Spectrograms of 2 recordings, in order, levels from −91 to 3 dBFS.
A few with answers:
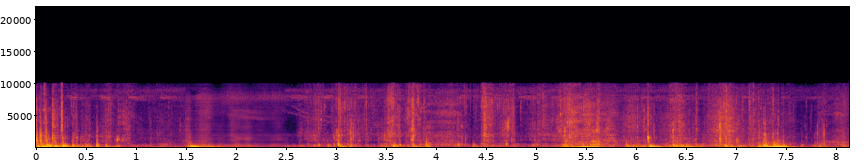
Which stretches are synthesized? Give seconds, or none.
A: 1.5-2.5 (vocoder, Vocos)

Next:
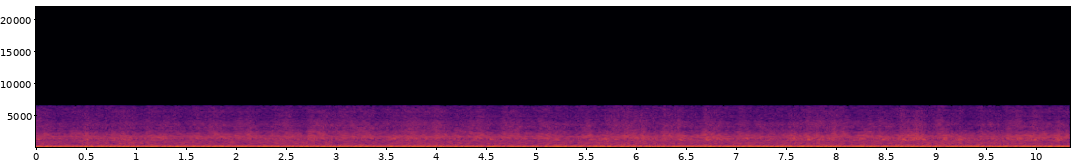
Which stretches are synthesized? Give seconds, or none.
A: 0.0-10.3 (vocoder, HiFi-GAN)

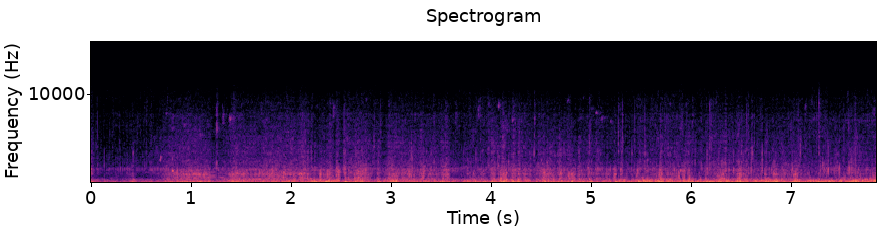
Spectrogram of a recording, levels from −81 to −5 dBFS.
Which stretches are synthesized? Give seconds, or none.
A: none

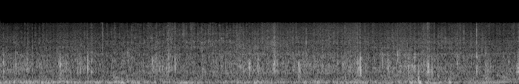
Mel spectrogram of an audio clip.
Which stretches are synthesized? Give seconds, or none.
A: 0.0-1.0 (codec, DAC); 2.5-5.2

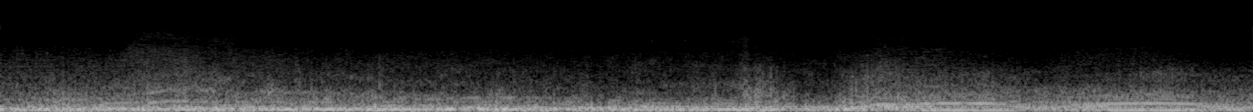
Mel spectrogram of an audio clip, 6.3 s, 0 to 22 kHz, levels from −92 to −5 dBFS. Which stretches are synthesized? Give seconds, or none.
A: 0.7-4.5 (codec, HILCodec); 4.9-5.4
